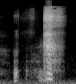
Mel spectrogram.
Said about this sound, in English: And I'm going to sneeze.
